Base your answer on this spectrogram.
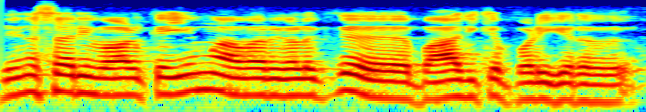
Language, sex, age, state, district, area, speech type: Tamil, male, 45-60, Tamil Nadu, Erode, rural, spontaneous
